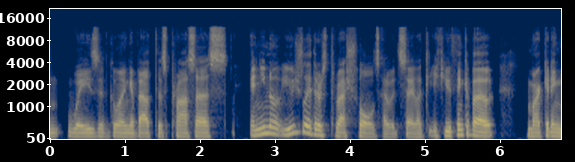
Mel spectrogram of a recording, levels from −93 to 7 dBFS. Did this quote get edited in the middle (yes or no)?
yes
